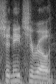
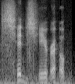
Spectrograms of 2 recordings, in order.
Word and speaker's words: Shinichiro: not surprised about that it's shinichiro not chichiro shinichiro ride your favorite director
